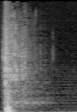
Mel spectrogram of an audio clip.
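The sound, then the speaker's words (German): A vacuum cleaner topples over with a single sharp, loud clatter, then a brief rattling ring that fades quickly into room quiet. No one speaks. “Das war, glaube ich, der Staubsauger. Der ist einfach umgefallen.”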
